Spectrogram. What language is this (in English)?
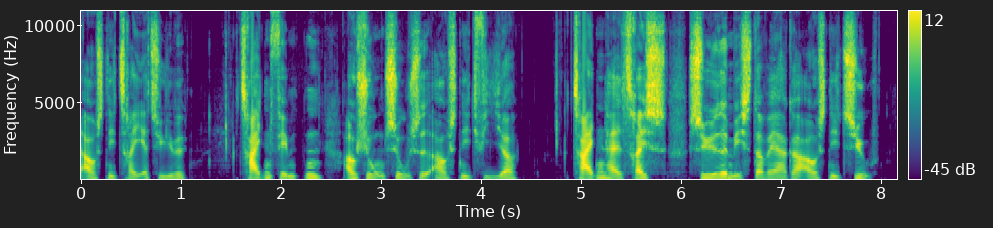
Danish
